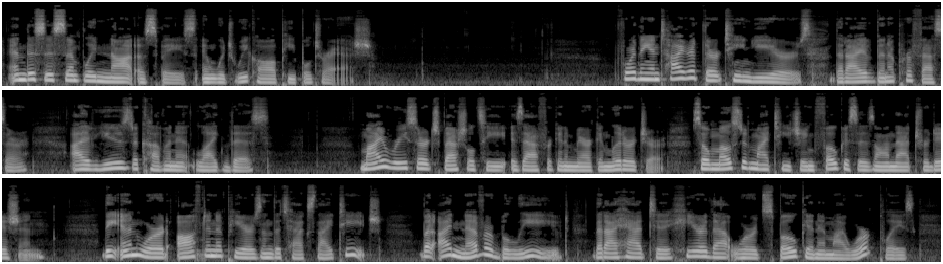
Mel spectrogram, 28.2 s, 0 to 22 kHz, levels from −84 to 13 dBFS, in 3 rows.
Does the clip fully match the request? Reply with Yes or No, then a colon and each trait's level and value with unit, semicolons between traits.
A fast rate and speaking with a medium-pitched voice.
No: average, 155 wpm; medium, 165 Hz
